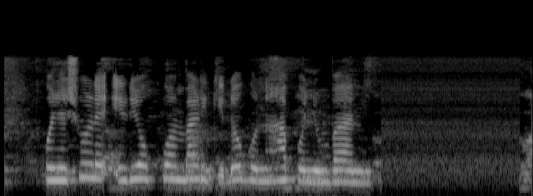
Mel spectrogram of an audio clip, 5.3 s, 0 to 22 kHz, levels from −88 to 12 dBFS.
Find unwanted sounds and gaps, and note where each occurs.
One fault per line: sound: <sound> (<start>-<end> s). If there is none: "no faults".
no faults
